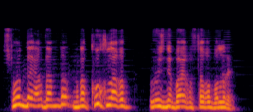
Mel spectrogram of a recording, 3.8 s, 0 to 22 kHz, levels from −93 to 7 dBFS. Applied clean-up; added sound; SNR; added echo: neural mask model DeepFilterNet 3.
